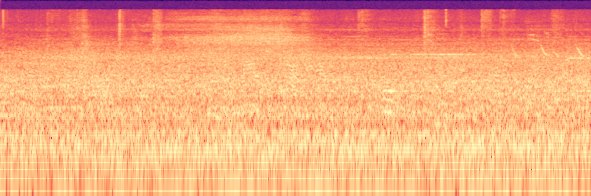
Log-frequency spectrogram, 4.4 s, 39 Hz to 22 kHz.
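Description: TRA EMU500 commuter train pulling slowly into a station platform, a steady low rumble of its motors and wheels.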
